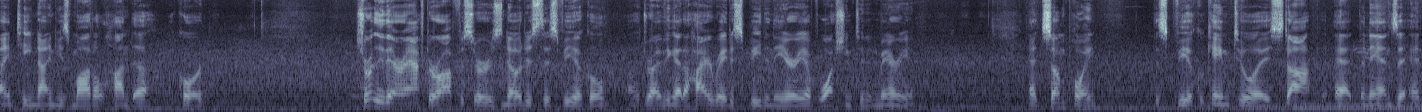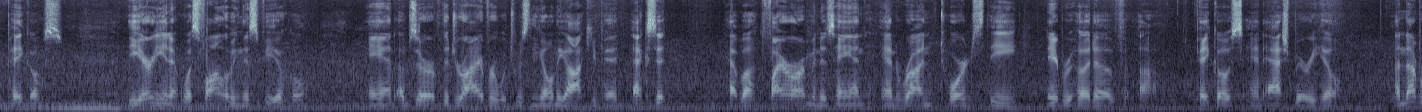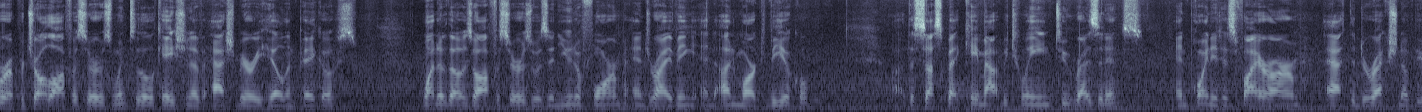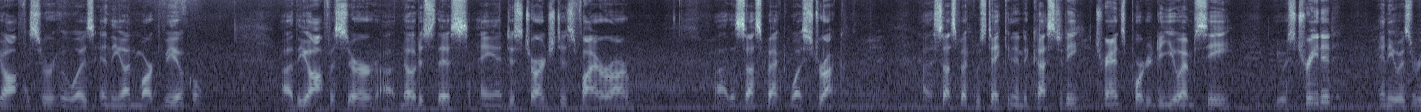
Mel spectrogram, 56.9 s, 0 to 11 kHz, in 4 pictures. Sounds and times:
Speech: 0:00.0 - 0:02.1, 0:03.6 - 0:09.2, 0:10.2 - 0:11.0, 0:11.6 - 0:14.8, 0:15.4 - 0:20.9, 0:21.5 - 0:27.6, 0:28.2 - 0:32.0, 0:32.6 - 0:36.6, 0:37.3 - 0:44.7, 0:45.5 - 0:49.0, 0:49.8 - 0:51.2, 0:51.9 - 0:56.8
Car: 0:00.0 - 0:56.8.

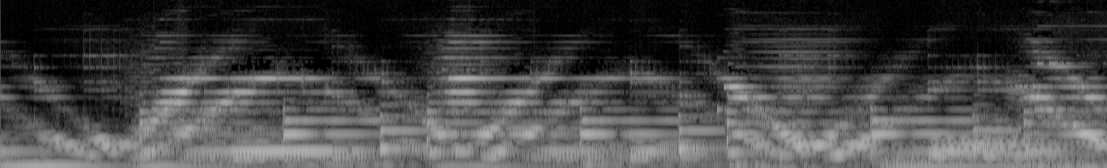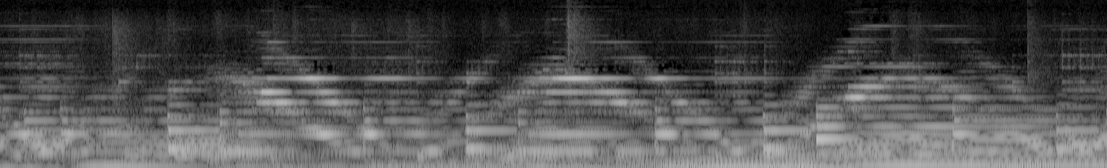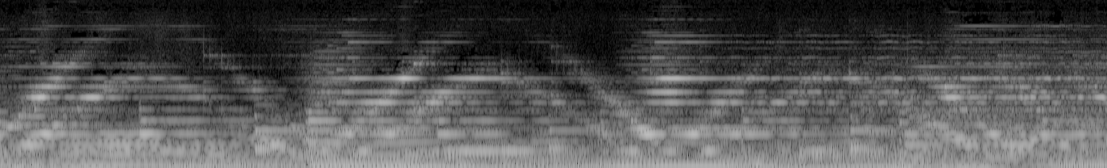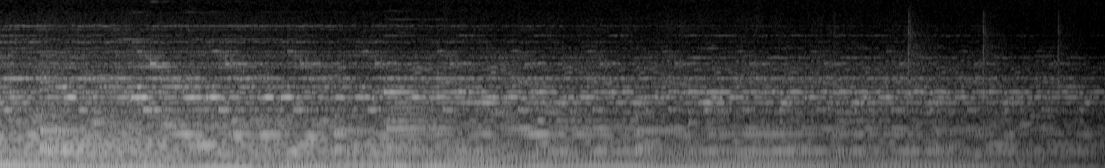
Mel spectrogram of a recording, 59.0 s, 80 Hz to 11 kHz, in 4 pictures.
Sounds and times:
Keyboard (musical): 0:00.0 - 0:59.0.

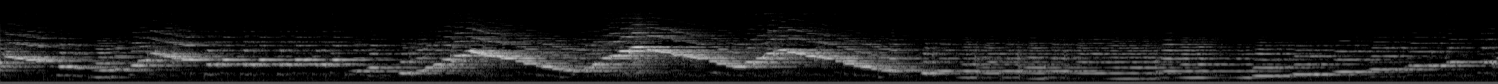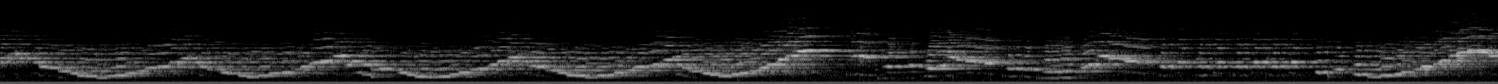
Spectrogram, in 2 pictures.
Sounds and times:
Flute: 0:00.0 - 0:29.9.

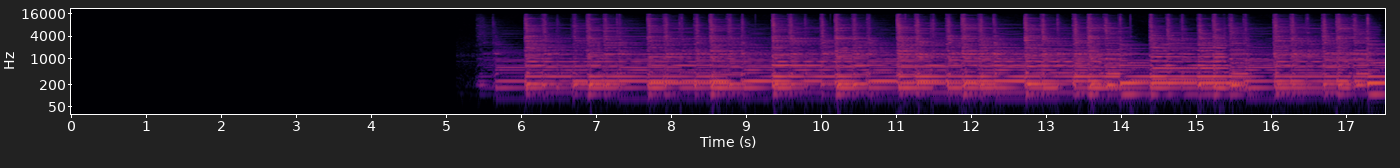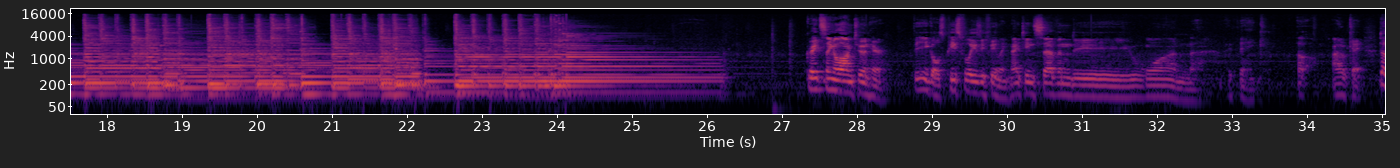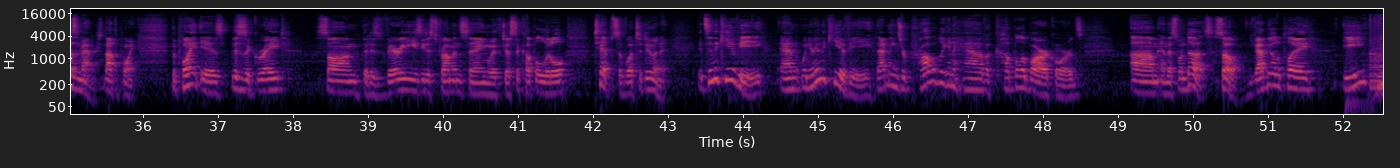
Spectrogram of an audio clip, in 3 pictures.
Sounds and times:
Strum: 0:05.4 - 0:26.3, 0:52.0 - 0:52.5
Acoustic guitar: 0:05.4 - 0:26.4, 0:52.0 - 0:52.5
Speech: 0:27.3 - 0:48.6, 0:49.2 - 0:52.4.

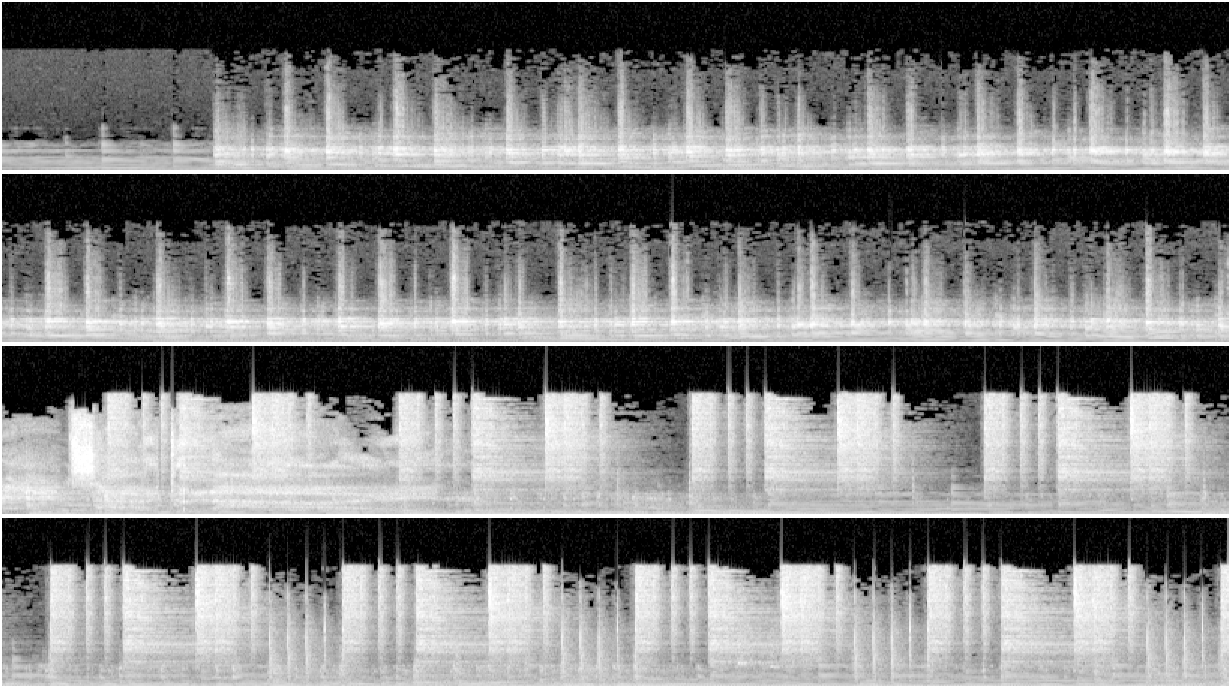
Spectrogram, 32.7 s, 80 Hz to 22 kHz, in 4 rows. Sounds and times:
Music: 0:00.0 - 0:32.7.

